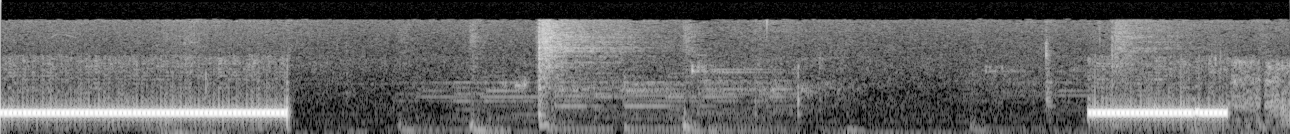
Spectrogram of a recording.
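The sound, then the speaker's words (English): A steady telephone tone hums loudly as a call is patched through to a supervisor's office, cuts off into a stretch of faint clicks, clunks and line noise, then the same steady tone returns for about a second before stopping. “I just gotta connect it to his office. Oh, there it goes. I'm patching the call through, sir, right now.”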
